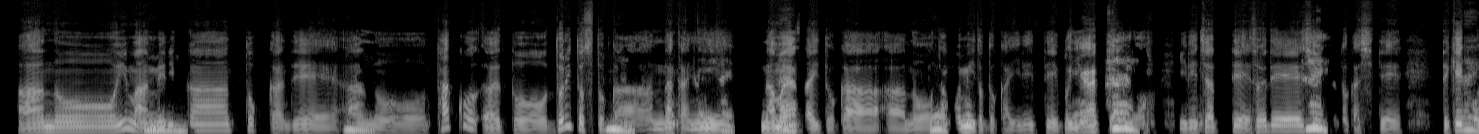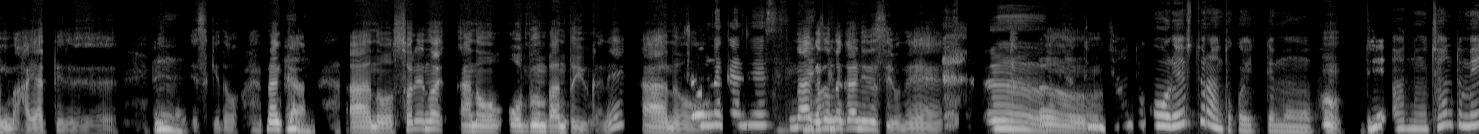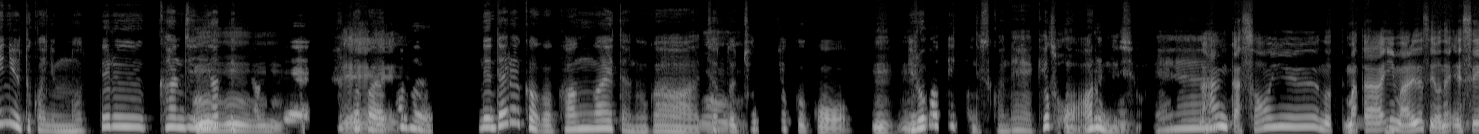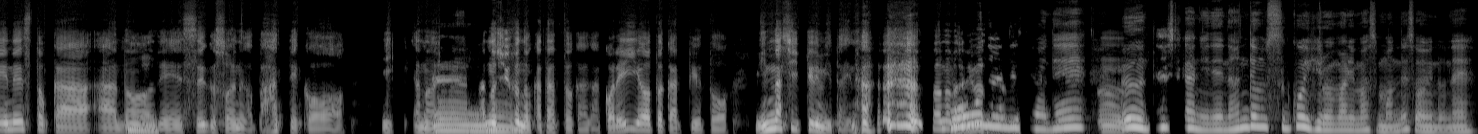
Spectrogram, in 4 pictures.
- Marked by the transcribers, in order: laughing while speaking: "感じですね"; chuckle; laughing while speaking: "みたいな"
- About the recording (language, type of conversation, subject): Japanese, podcast, 短時間で作れるご飯、どうしてる？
